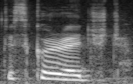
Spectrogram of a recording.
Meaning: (adjective) 1. Having lost confidence or hope; dejected; disheartened 2. unrecommended; unprescribed; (verb) simple past and past participle of discourage
- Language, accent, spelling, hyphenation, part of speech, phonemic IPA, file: English, US, discouraged, dis‧cour‧aged, adjective / verb, /dɪsˈkɝɪd͡ʒd/, En-us-discouraged.ogg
